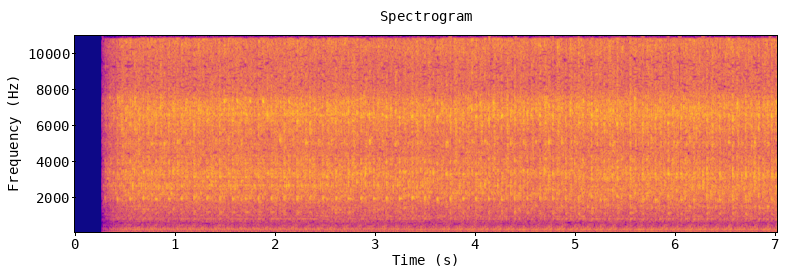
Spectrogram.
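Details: Engine knocking at idle after rebuild; regular knock about four beats a second tracking engine speed, owner asks what it is, cause unknown.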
